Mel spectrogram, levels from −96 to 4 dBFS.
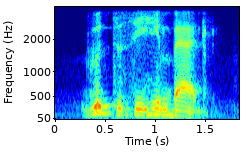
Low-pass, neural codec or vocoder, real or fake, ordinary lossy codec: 3.6 kHz; codec, 16 kHz, 8 kbps, FunCodec, trained on LibriTTS, 25 frames a second; fake; none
